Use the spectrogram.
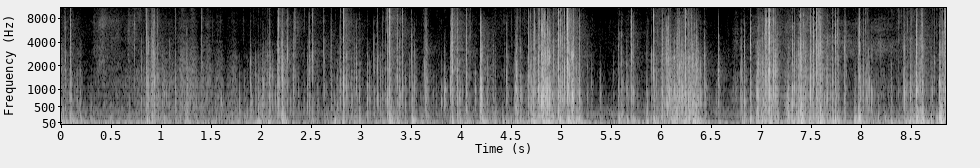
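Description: Long nails tap and scratch along the top edge of a brown kraft paper shopping bag folded flat on a lap. The result is a quiet, continuous stream of quick, crisp taps and dry crinkling scratches with bright papery edges.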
